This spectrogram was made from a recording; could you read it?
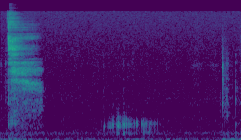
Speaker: I don't know if you can hear my stomach growling, but like, what's that weird noise? It sounds like an angry cat. It's just me.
